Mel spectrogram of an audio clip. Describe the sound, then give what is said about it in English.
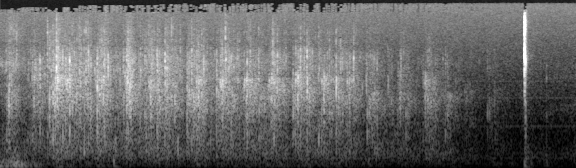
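A smattering of audience applause, a dense patter of many hands clapping at moderate volume that gradually thins and fades out, followed by one sharp isolated clap near the end. “yeah, you got a little bit of applause.”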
